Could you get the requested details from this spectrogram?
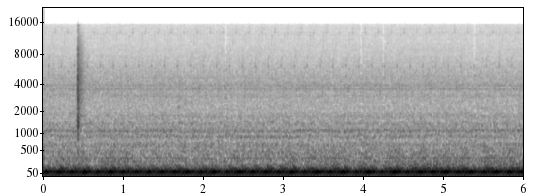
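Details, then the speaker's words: Rebuilt Subaru Impreza engine with SOHC heads, first start after build with two-ECU wiring and exhaust work; steady even low rumble at idle, one brief early click, no knocks or misses; starts and runs as hoped, no leaks. "The main goal was to get this thing to start and run, and it started and ran. Realistically, it's everything that I kind of hoped for."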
